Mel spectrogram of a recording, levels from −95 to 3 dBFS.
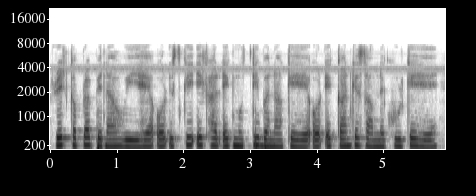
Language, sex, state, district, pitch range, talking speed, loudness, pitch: Hindi, female, Arunachal Pradesh, Lower Dibang Valley, 180-205 Hz, 210 wpm, -19 LUFS, 190 Hz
